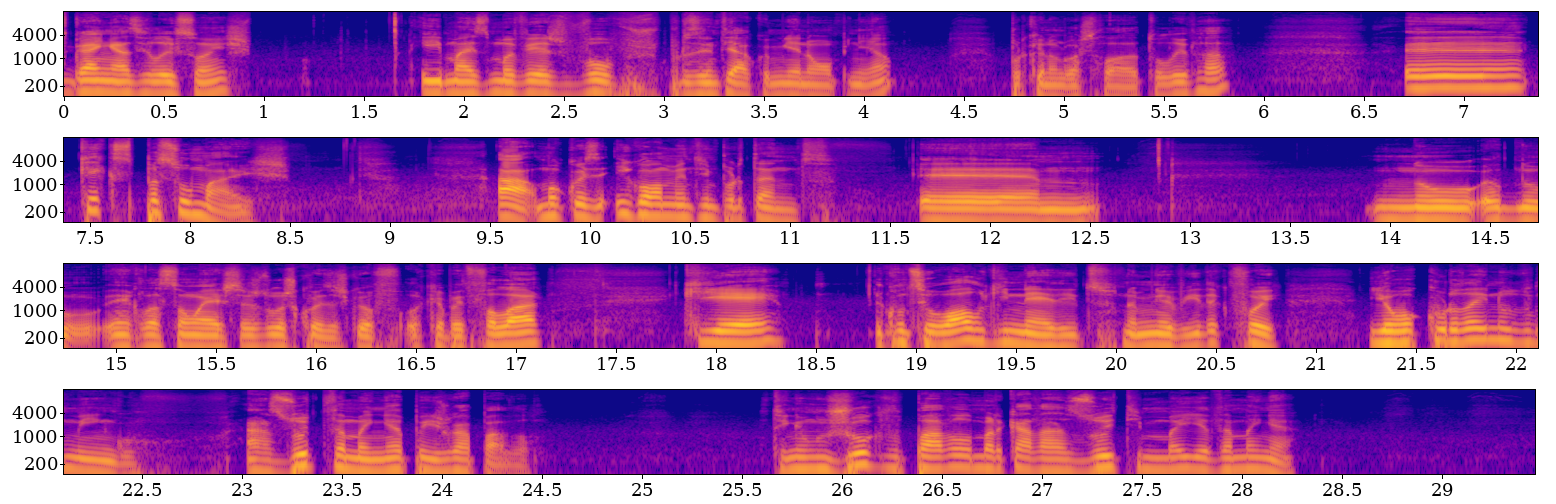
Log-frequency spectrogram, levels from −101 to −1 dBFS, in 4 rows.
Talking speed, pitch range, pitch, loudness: 170 wpm, 120-150 Hz, 135 Hz, -26 LUFS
